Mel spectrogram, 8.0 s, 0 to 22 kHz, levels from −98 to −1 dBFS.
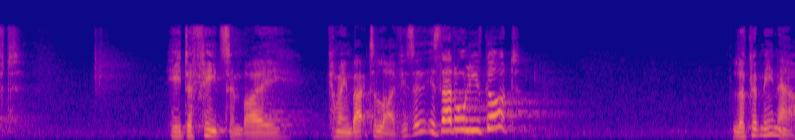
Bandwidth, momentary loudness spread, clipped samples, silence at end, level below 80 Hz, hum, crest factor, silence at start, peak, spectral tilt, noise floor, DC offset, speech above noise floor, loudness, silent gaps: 10 kHz; 17 LU; under 0.1%; 0 s; -88 dBFS; none; 22 dB; 0 s; -18 dBFS; -4.5 dB/octave; -75 dBFS; under 0.1%; 37 dB; -38 LUFS; none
